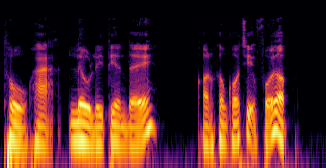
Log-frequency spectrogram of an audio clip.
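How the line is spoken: Cold. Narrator (Vietnamese): Đồng Hoàng Thái Nhất lạnh lùng nói

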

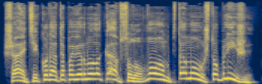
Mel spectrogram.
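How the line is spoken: Shout. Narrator (Russian): крикнул

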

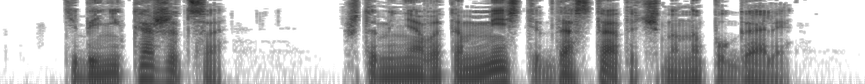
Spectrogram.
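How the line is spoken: Calm question. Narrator (Russian): спокойно спросила Кэт

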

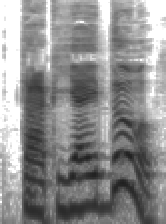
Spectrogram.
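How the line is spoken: Joyful proclamation. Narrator (Russian): радостно провозгласил сынок Лассале

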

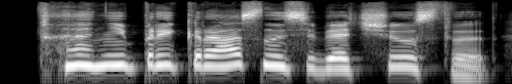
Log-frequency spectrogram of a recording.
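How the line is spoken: Laughing woman answering. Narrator (Russian): смеясь ответила Сюзанна

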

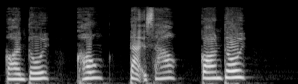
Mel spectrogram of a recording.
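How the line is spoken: Wailing, tear-soaked. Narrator (Vietnamese): Cái Hiền mỏ me ướt đẫm gào lên

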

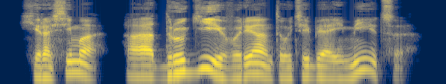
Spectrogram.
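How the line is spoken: Insinuating question. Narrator (Russian): Вкрадчиво уточнил Леха

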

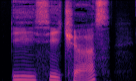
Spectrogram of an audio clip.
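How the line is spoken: Playful but muffled. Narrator (Russian): Ее голова скрылась внутри, и голос звучит задорно, но глухо

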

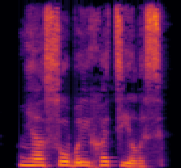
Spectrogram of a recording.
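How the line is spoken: Through gritted teeth. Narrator (Russian): сквозь зубы процедила

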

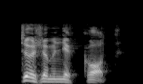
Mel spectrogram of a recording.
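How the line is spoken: Snort. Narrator (Russian): фыркнул один из лаборантов

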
